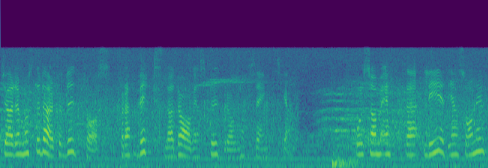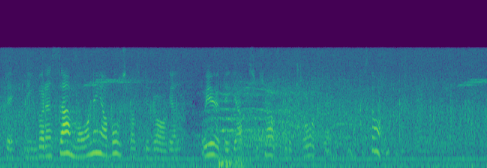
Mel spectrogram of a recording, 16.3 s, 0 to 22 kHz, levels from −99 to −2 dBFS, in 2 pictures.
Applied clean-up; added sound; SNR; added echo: none; Applause / Cheering; 7 dB; none.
